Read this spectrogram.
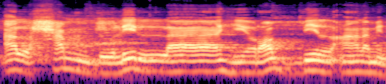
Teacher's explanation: Lafaz Allah ini dibacanya tarkik tipis karena lafaz lam Allah ini setelah kasroh.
